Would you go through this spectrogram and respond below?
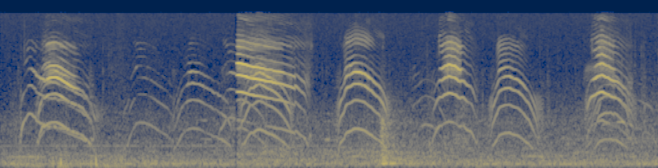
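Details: A run of around nine piercing, arched meows from newborn kittens whose eyes have just opened, greeting the mother cat; calls come irregularly, some overlapping, one especially loud and shrill near the middle.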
